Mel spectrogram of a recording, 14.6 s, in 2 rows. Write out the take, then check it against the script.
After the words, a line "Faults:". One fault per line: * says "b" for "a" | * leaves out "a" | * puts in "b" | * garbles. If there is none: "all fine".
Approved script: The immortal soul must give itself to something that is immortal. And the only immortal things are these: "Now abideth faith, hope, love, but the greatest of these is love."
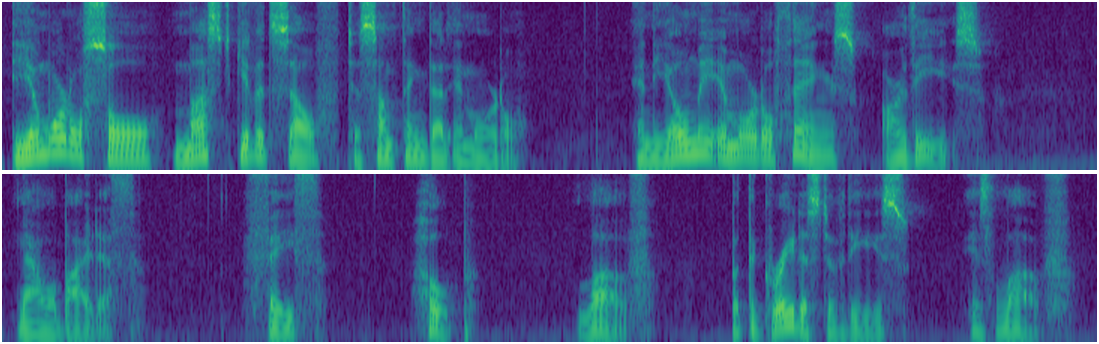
The immortal soul must give itself to something that immortal. And the only immortal things are these: "Now abideth faith, hope, love, but the greatest of these is love."
Faults:
* leaves out "is"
